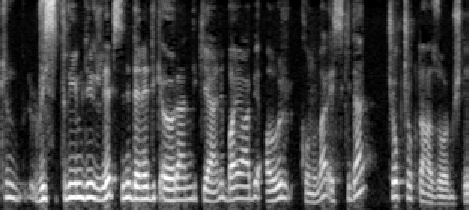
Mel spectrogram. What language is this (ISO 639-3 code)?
tur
